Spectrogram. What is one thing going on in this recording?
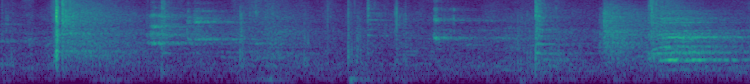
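A shuttlecock is struck sharply with a racket.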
